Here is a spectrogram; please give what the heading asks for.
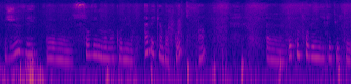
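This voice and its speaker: A woman's voice: medium pitch, warm tone, slight background noise. A woman with a French accent chatting casually to camera about her sewing, thinking aloud with many hesitations. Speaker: sewing vlogger.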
